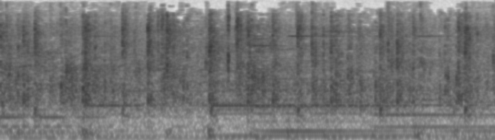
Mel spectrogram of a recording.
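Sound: audience hand clapping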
